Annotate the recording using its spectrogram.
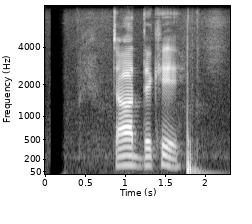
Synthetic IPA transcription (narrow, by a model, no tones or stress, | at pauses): t͡ɕat̪̚d̪ekʰe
